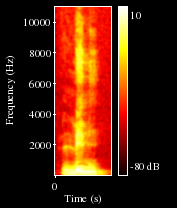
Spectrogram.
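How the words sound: The name begins with an l sound. This is how Korean readers say the name. "le prononcent toujours Lémi"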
